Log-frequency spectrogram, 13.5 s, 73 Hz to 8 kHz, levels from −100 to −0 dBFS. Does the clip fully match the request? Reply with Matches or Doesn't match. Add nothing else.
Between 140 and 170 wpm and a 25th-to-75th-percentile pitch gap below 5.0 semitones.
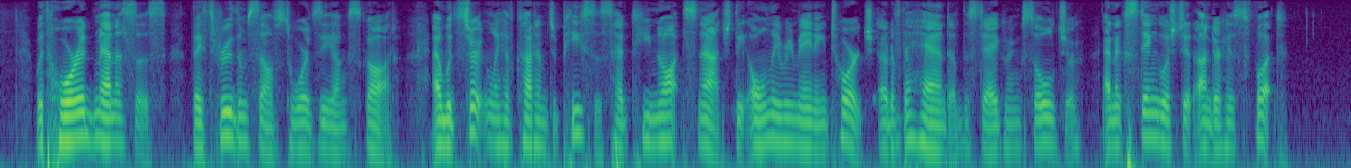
Doesn't match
